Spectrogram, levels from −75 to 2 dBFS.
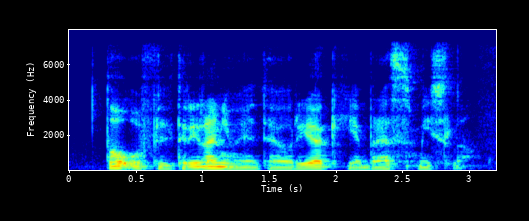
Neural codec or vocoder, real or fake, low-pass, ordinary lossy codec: none; real; 7.2 kHz; none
